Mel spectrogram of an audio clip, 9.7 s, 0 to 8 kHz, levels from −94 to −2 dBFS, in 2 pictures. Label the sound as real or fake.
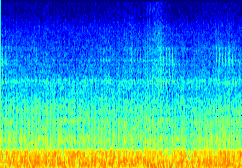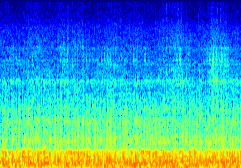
fake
